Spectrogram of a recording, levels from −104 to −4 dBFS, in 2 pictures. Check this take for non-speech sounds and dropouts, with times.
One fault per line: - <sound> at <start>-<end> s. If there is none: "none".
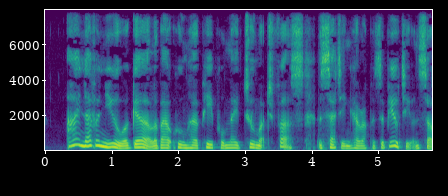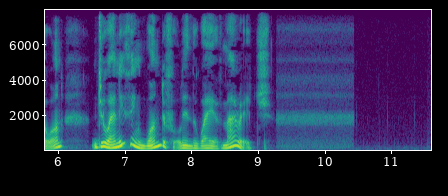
none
